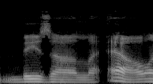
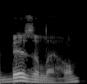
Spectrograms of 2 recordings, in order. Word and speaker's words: Bezalel: And Hur's grandson, sometimes pronounced Bezalel and sometimes Bezalel,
